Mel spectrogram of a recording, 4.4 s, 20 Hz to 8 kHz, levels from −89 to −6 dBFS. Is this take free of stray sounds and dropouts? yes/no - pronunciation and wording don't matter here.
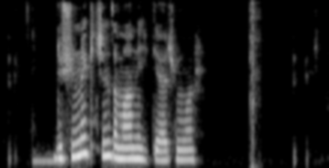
no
